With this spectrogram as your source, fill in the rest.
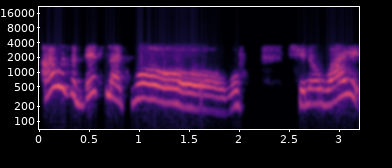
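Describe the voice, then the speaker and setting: Loud and fairly high-pitched, a woman's voice comes through. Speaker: music journalist and curator. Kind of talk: panel discussion. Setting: video call.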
